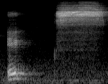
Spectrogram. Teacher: To pronounce experience, you're going to start with this I as in você sound, go straight to the k sound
